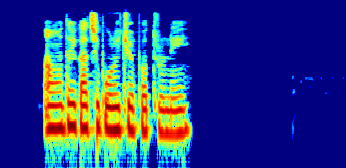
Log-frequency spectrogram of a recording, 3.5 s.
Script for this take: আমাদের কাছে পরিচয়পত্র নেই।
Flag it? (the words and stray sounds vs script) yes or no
no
